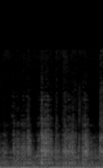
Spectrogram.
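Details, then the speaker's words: Washing machine after repair, now working; motor checked and fault not in motor: steady even low hum, no knocks or scraping, motor runs smoothly. "Berarti ini bukan dari mesinnya, mesinnya masih bagus sebenarnya. Ini mesinnya udah saya cek ya. Suara mesinnya masih halus."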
